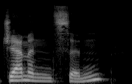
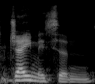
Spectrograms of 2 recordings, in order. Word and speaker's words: Jamieson: Says, I've searched it before and Matt always pronounces it like Jaminson, but it's Jamieson.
